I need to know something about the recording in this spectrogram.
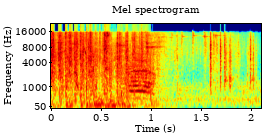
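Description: An assault rifle fires a rapid burst of shots.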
